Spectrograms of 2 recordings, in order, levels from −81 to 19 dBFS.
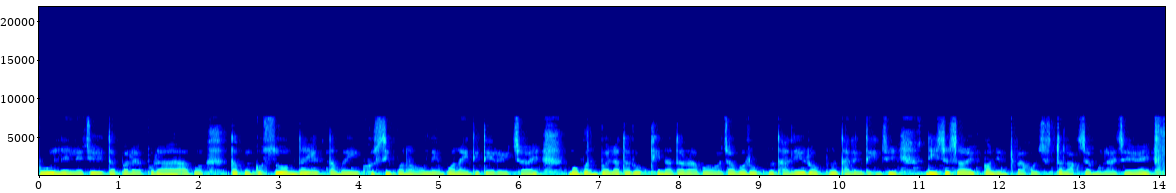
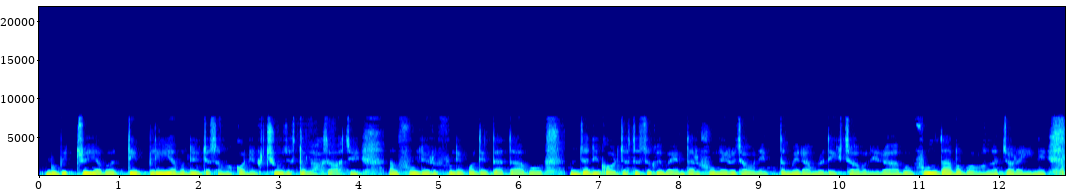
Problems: none marked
